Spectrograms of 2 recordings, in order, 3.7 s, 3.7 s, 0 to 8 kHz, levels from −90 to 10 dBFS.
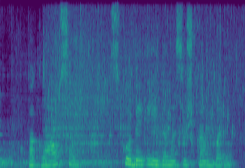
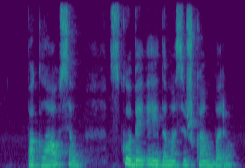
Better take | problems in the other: second | background sound (Toilet flush); 10 dB below the speech

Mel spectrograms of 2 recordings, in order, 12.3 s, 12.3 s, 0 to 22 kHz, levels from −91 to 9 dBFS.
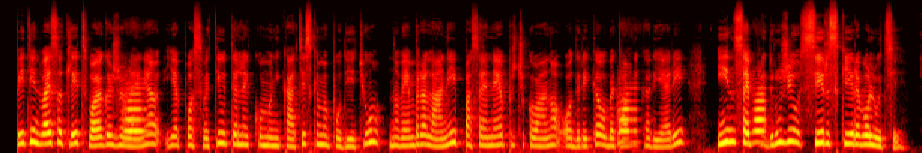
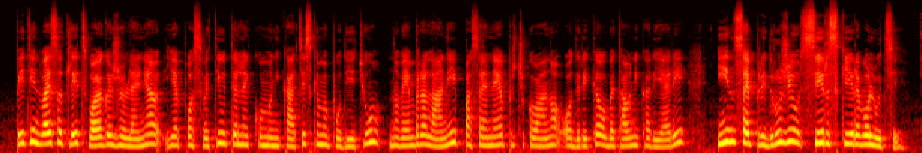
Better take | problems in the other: second | noise reduction (neural mask model DeepFilterNet 3)

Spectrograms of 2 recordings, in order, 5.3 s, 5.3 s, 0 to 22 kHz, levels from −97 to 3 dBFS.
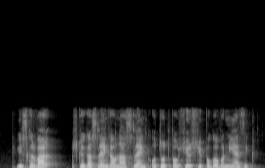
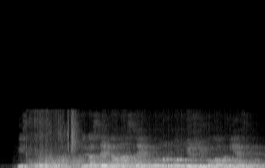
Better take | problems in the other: first | noise reduction (neural separator model SepFormer DNS4)

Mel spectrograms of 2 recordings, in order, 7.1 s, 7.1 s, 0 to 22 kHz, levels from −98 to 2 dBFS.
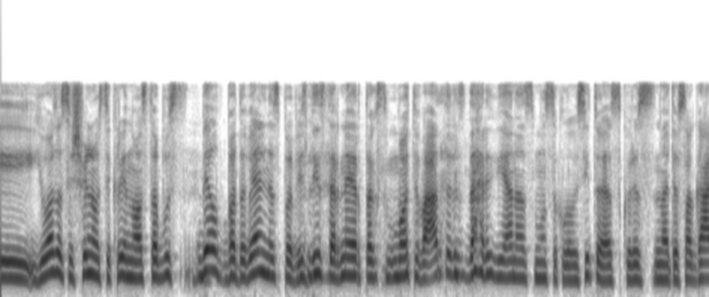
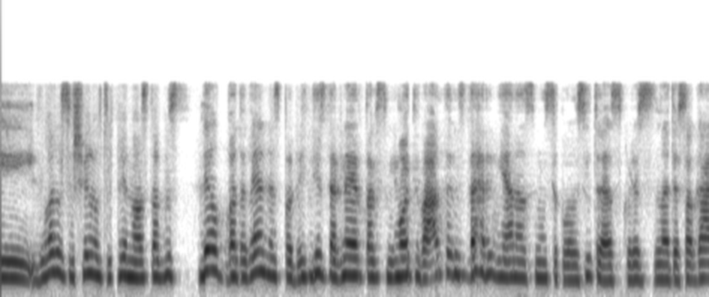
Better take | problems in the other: first | noise reduction (neural mask model DeepFilterNet 3)

